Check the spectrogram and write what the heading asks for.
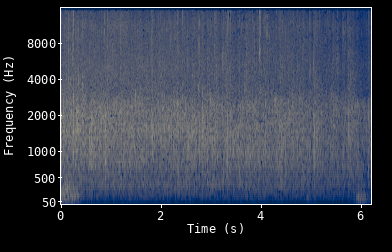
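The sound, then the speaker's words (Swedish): Sustained audience applause, a dense steady wash of clapping hands that holds at an even, fairly loud level for about six seconds with no voices breaking through. “Ge dem en stor applåd.”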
